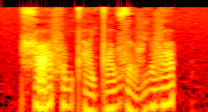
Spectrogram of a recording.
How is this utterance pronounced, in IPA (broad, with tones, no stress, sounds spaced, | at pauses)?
x a̰ː˧˥ f ə˨˦ m t̪ʰ a˨˩ j t̪ a˨˦ w z əː˧˩ v i˧ ə̯ v a˦˥ t̚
